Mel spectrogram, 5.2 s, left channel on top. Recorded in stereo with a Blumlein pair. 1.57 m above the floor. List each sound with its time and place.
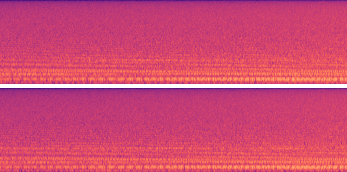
0.0 s a drone: 5° left; by 5.2 s straight ahead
